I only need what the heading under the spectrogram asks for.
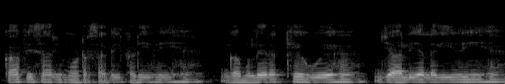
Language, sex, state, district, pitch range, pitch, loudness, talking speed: Hindi, male, Uttar Pradesh, Jyotiba Phule Nagar, 110-115 Hz, 110 Hz, -33 LUFS, 165 wpm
